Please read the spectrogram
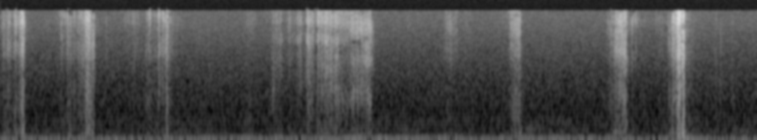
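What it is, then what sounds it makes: Dried wheat gluten ring (fu) being scraped. A teal plastic scraper scrapes the edge and hole of a porous dried wheat gluten ring (fu). The result is a series of short, dry, crunchy scratches with bright, hissy texture, including one longer rasping stroke and a sharper, louder scrape near the end, all fairly quiet.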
